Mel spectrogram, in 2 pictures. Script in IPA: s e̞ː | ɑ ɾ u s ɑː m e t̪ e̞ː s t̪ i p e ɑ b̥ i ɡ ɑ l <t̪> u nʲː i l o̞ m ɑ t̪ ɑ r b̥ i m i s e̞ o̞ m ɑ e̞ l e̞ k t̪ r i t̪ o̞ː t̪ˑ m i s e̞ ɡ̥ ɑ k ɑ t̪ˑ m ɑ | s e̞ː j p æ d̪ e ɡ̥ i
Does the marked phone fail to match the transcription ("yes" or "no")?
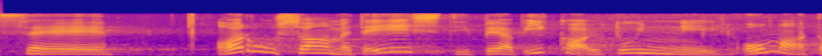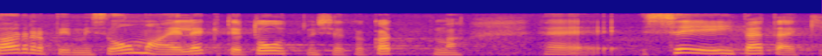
no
